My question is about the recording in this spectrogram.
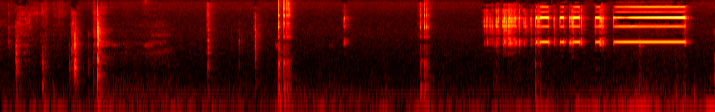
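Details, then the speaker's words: SX fretless bass with noise traced to poor bridge-to-earth connection: handling clicks then steady multimeter continuity beep about two seconds; continuity confirmed on the bridge ground lead. "you can see there is continuity there but it just wasn't"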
